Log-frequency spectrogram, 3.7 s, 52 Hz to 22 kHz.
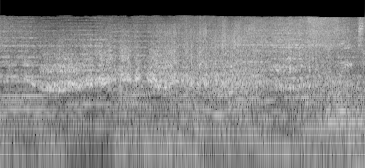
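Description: An Aston Martin V12 Vantage corners hard, its tires squealing loudly and continuously over engine roar, up close throughout.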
